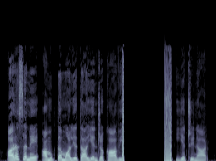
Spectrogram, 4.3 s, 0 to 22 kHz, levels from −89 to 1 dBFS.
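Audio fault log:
2.45–3.43 s: cable pulled and plugged in. A pop breaks the speech as the live cable comes out. Near silence follows for 0.93 s. Then a 50 Hz mains buzz lasts 0.12 s while only the plug tip touches. A second pop brings the sound back.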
